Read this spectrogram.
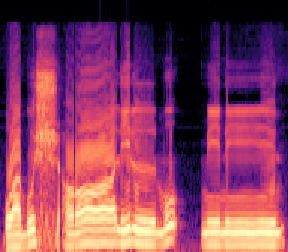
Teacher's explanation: Hamzah tidak boleh diseret, dan dia harus dijelaskan suara bunyinya, penahanan daripada suaranya dan penahanan dari nafasnya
